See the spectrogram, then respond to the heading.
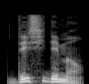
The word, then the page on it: décidément: French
